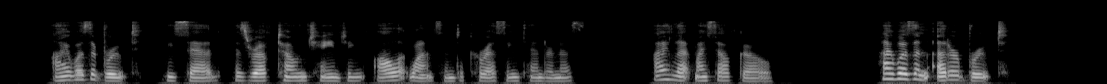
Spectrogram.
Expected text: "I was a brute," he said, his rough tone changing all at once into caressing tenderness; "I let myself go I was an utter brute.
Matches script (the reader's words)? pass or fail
pass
